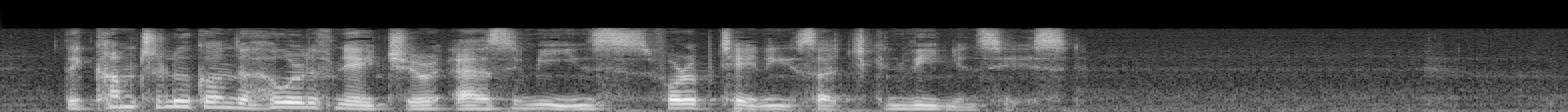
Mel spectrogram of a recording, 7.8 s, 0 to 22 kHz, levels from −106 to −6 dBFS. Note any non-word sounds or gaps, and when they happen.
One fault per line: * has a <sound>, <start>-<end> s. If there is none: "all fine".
all fine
